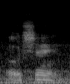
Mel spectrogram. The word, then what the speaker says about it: Oshane: Ochane. – Ochane? – Yeah. – How do you spell that? – O-S-H-A-N-E.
